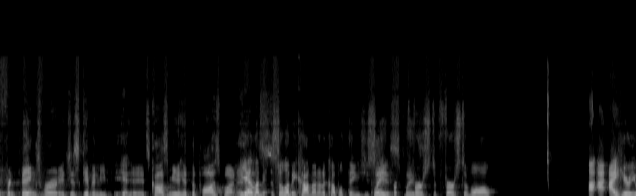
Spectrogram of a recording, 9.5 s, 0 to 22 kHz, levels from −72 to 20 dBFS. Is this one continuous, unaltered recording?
yes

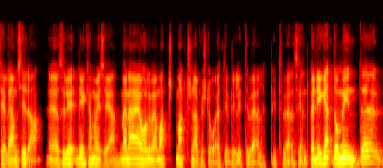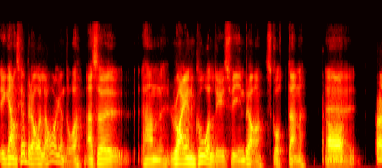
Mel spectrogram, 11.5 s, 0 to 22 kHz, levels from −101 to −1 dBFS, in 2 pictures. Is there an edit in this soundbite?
yes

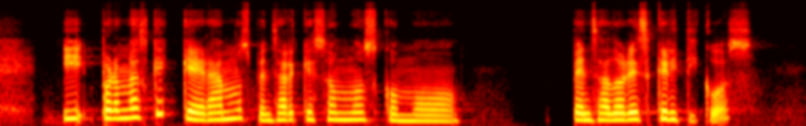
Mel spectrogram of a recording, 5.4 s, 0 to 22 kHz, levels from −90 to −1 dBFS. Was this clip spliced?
yes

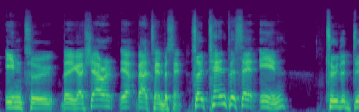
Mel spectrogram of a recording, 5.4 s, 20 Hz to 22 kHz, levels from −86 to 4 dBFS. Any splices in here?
yes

